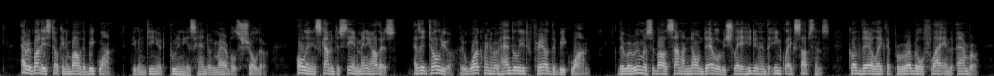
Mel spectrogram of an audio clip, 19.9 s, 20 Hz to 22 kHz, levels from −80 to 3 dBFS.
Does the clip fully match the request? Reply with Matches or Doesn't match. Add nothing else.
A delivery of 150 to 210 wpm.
Matches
